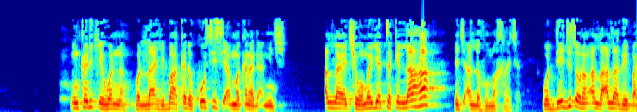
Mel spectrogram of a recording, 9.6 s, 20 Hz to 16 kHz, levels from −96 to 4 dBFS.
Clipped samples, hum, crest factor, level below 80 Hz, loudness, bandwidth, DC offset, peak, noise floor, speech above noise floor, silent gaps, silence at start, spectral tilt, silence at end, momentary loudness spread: under 0.1%; none; 14 dB; -48 dBFS; -13 LUFS; 8.6 kHz; under 0.1%; 0 dBFS; -72 dBFS; 60 dB; none; 1.05 s; -5.5 dB/octave; 0 s; 9 LU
